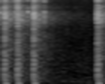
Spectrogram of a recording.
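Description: Three quick, sharp gunshots crack in a tight burst in the mobile shooter BGMI, followed by a brief lull and then a single further shot, loud and close.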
